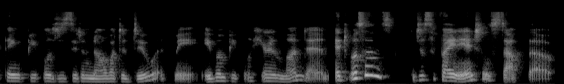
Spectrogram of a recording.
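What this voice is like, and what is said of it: Albanian accent in English. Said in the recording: “A tiny Albanian girl, okay, you could still hear my accent”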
